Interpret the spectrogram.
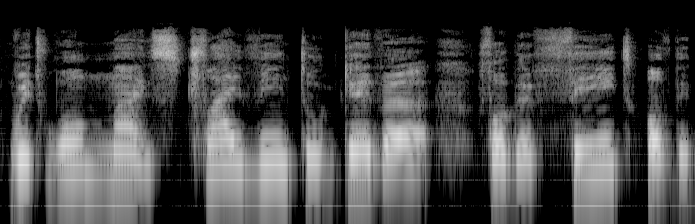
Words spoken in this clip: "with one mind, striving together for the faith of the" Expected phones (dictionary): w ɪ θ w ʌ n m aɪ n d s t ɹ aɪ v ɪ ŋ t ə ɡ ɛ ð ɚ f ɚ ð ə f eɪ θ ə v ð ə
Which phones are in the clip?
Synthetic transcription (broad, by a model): w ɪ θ w ʌ n m aɪ n d s t ɹ aɪ v ɪ ŋ t ə ɡ ɛ ð ɚ f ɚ ð ə f eɪ t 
